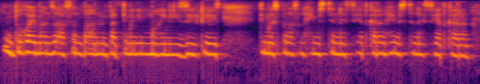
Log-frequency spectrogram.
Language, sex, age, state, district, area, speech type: Kashmiri, female, 30-45, Jammu and Kashmir, Shopian, rural, spontaneous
